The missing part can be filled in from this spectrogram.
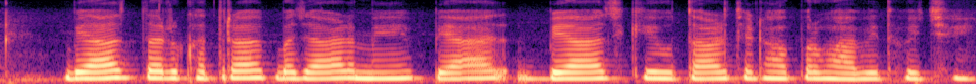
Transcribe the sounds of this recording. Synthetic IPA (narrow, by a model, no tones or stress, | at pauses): bjad͡ʒd̪əɾkʰət̪ɾabəd͡ʒaɾme | bjad͡ʒkeut̪aɽt͡ʃəɽapɾəbʱabit̪ɦojt͡ʃʰɛ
